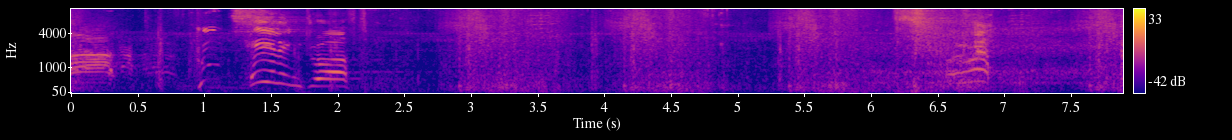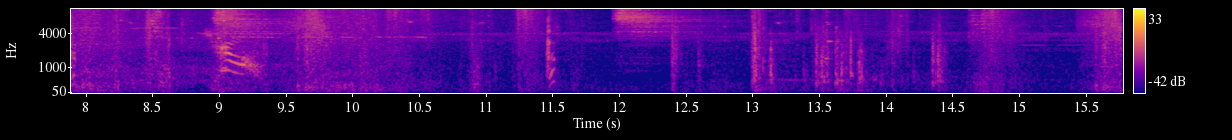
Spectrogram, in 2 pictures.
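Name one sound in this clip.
A sword whooshes through the air in quick swings.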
